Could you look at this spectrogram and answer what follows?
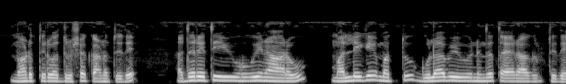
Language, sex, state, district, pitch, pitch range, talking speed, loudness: Kannada, male, Karnataka, Raichur, 160 Hz, 150-175 Hz, 135 wpm, -14 LUFS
